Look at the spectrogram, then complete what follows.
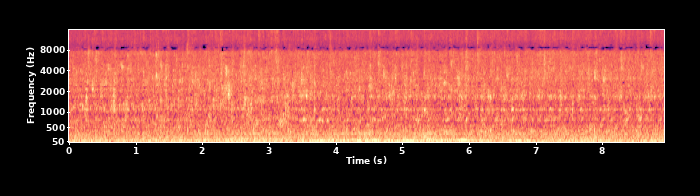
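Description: Water running in a 1.5-inch aquaponics U-siphon as the grow bed's siphon reservoir fills toward the point of initiation, with water starting to come out of the pipe. A steady, even hush of water with a low hum underneath.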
